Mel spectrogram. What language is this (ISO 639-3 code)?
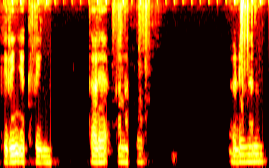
sat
